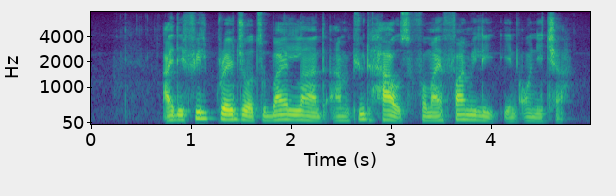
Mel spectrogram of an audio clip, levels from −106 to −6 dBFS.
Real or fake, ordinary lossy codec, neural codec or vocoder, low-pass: real; none; none; none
